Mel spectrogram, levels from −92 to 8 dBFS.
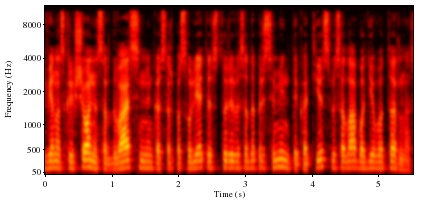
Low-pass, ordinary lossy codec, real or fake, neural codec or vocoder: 10.8 kHz; MP3, 64 kbps; real; none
